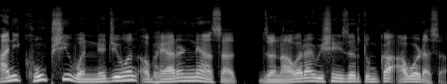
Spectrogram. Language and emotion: Goan Konkani, neutral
